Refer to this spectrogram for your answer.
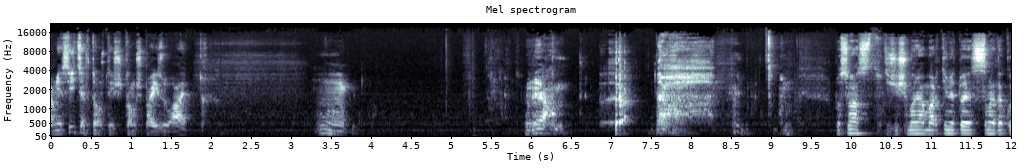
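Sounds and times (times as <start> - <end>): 
speech: 0.0 - 2.1, 3.3 - 4.0, 5.9 - 6.5, 8.6 - 12.0
person choking and spluttering on sauerkraut juice: 5.4 - 9.3
strained throaty gag: 5.9 - 9.3.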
